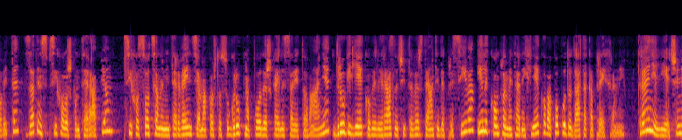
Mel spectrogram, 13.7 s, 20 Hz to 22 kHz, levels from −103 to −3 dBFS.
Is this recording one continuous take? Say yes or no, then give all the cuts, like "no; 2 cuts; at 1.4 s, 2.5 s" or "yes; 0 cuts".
yes; 0 cuts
